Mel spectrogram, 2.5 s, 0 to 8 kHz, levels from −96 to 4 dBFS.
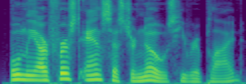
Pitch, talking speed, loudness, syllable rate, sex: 140 Hz, 170 wpm, -17 LUFS, 4.9 syllables/s, male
